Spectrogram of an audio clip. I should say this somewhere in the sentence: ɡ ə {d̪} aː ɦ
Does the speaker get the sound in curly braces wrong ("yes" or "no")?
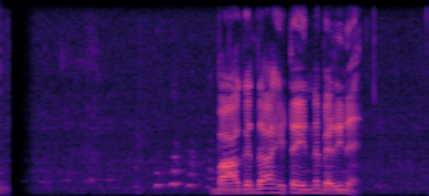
no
